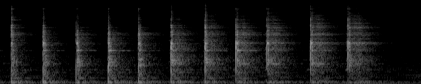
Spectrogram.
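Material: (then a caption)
Metal. Eleven light taps of a flat body hammer drive a metal fuel injector inlet filter into the injector inlet of an Evo 8/9 injector. The taps are short and bright with a ringing tone that turns into a louder clang in the later strikes, showing the filter is fully seated flush with the inlet. Background music sits under the taps.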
